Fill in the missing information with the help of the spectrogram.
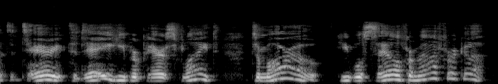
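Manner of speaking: Dido's alarm. Acted.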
